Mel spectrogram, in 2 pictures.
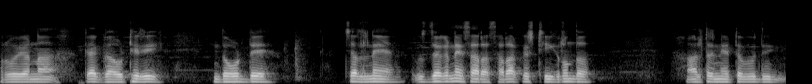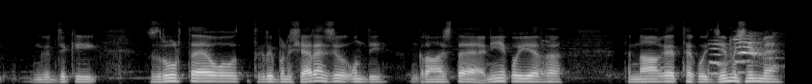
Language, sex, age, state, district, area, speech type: Dogri, male, 30-45, Jammu and Kashmir, Udhampur, rural, spontaneous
